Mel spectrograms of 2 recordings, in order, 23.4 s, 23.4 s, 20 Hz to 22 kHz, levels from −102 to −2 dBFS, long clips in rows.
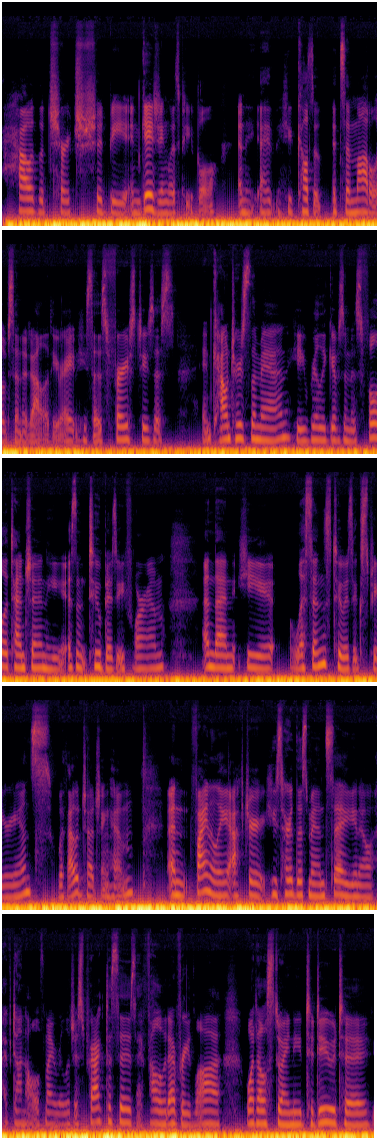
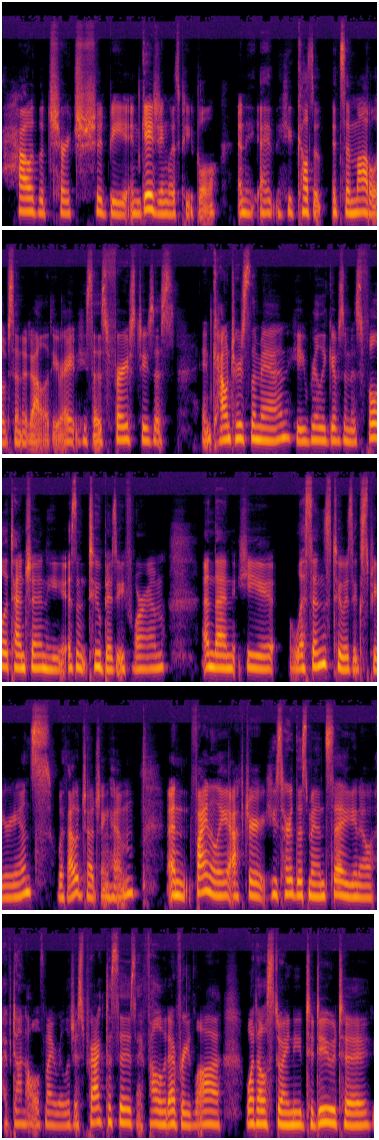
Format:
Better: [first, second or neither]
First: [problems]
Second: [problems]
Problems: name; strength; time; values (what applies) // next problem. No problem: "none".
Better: second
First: low rumble; noticeable; throughout; 15 dB below the speech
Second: none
